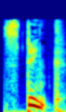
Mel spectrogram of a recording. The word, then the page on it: stink: anglais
